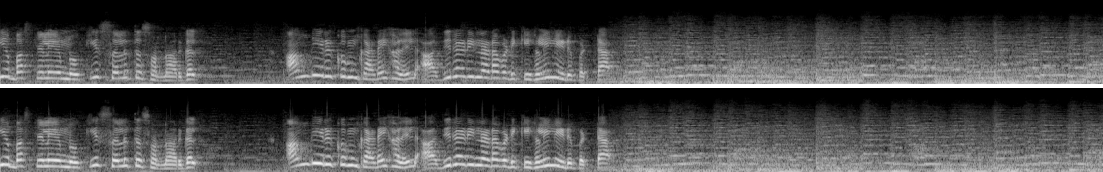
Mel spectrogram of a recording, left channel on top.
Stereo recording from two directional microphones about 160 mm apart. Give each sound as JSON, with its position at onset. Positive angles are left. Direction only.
{"t": 0.0, "sound": "a woman's voice", "side_deg": -20}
